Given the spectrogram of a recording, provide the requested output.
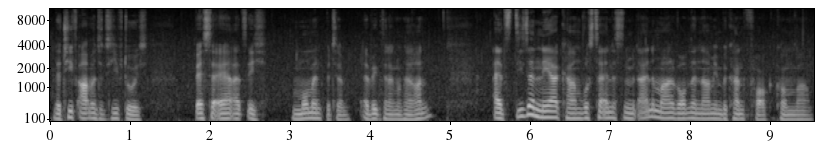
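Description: A man narrating a novel chapter as a hobby audiobook, with steady, measured storytelling. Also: on the low side, slight background noise. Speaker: audiobook reader.

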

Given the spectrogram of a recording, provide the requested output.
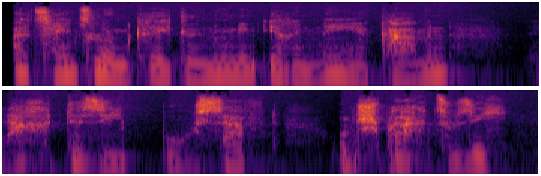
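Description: A woman narrating a fairy tale in a measured, expressive storybook reading. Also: sits low, slightly rough.

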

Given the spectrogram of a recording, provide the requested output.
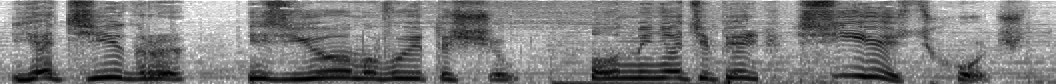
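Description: A timid little storybook fawn pleads in a thin, high, shaky voice. The voice sits far above a grown man's speech and begs with every phrase. Faint music sits underneath. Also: takes it slowly. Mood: pleading. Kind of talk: storybook reading.

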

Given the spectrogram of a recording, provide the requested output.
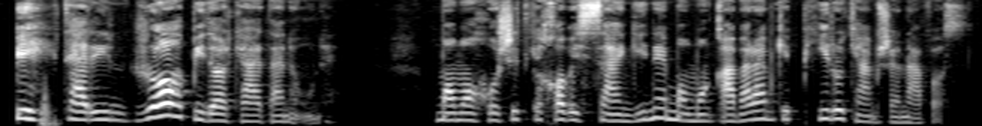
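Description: A woman narrating a scripted story in an expressive, lively way. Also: medium pitch.

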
